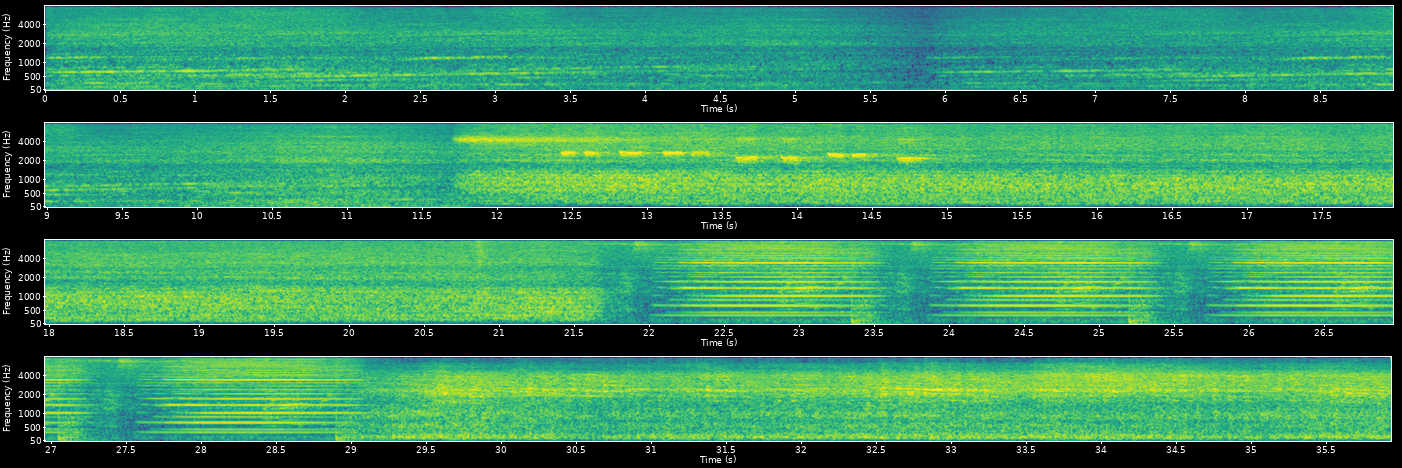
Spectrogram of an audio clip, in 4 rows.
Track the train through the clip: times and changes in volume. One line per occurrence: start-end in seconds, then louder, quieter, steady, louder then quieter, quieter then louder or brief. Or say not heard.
0.0-35.8 louder.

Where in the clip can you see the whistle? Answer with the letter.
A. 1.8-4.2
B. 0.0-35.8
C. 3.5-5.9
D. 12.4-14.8
D.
